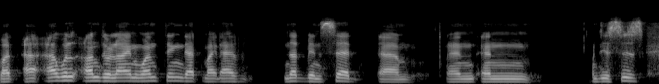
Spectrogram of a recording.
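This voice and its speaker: Over a quiet background, a man with a non-native accent talks in a fairly high pitch, his bright, sharp tone and fairly even intonation coming through dry and close with no echo. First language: French. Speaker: legislator. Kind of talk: conference remarks. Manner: halting, many hesitations.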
